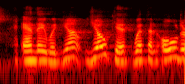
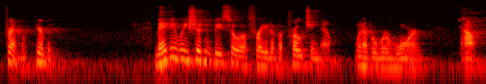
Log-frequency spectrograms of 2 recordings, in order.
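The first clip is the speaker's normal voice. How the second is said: low, soft and close, almost confiding; a gentle, hushed plea to the worn out; intimate appeal; 9 semitones lower, 8 dB quieter than usual. Real, not acted. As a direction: lean in and speak quietly to one friend. Intimate appeal to weary listeners.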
